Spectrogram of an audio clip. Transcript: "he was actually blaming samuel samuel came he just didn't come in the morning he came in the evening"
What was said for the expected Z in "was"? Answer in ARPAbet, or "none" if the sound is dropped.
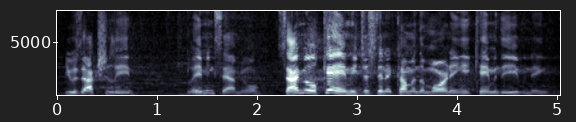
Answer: Z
